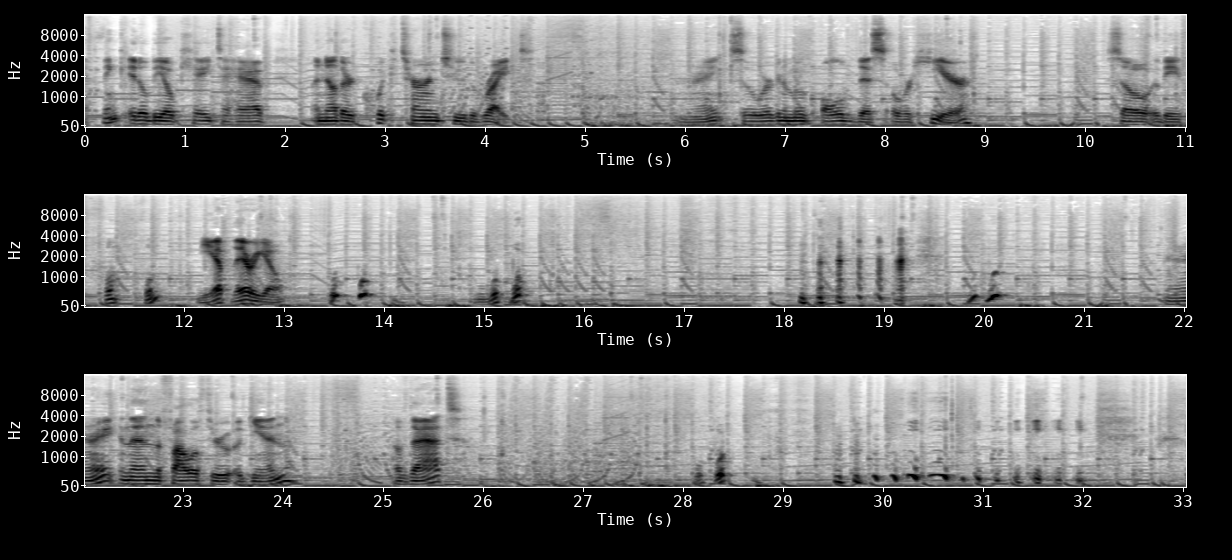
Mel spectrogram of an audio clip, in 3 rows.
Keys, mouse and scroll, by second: 0.0-1.7 drag, 3.5-4.5 shift+drag, 5.0-10.7 shift+drag, 10.8 space, 11.8 space, 12.8 click, 14.5 click, 14.6 space, 19.2 click, 19.4 space, 21.4 click, 23.5-25.5 drag, 27.5 click, 27.7 space, 32.0-33.0 drag.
